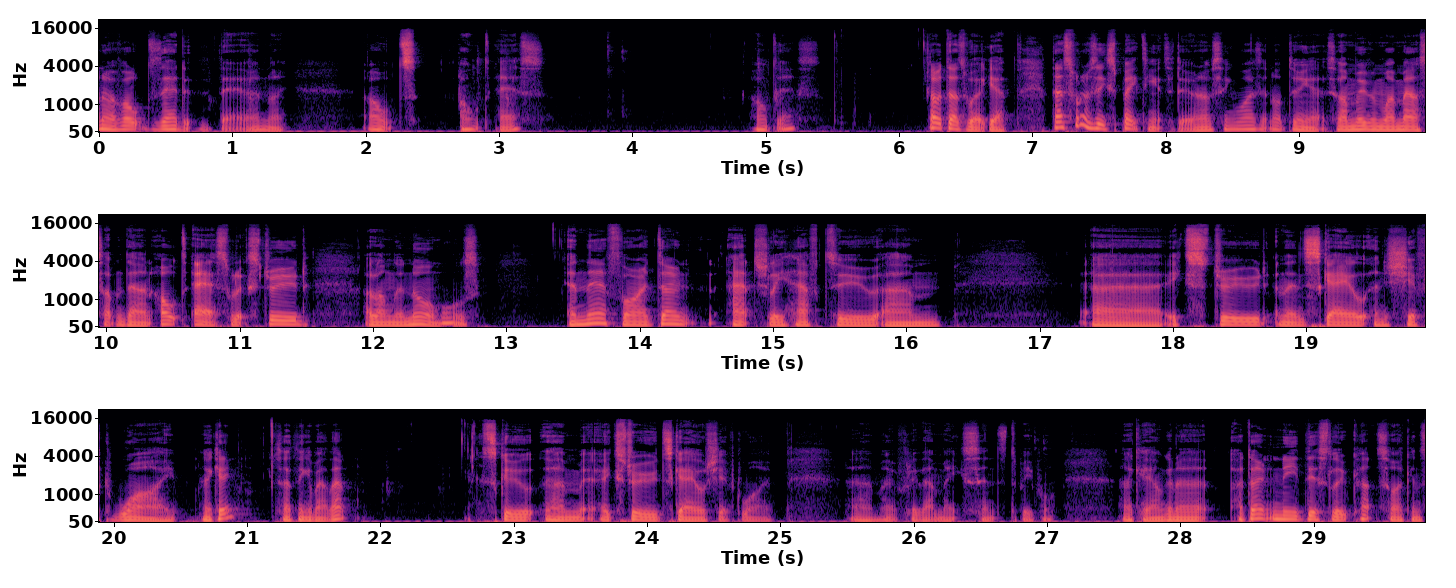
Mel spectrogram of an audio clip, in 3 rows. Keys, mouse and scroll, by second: 4.6 alt+s, 11.1-12.9 middle drag, 12.9-13.5 scroll up 2, 13.5-16.6 middle drag, 17.2-20.3 middle drag, 20.8-28.5 middle drag, 28.5 2, 29.5-29.8 alt+drag.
